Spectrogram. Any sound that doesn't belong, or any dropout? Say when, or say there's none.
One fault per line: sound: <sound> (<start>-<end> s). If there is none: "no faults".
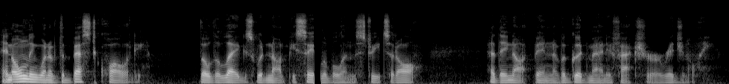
sound: dropout (3.1-3.2 s)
